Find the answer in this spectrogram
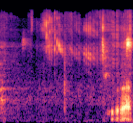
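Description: Faint rustling and light scraping of hands handling a small music player and its cardboard packaging, with a man's voice starting near the end.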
